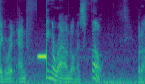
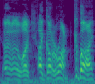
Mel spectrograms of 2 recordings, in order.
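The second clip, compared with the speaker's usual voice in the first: hurried, rising mock blurt; lightly voiced man rushing to escape; abrupt blurt; 8 semitones higher than usual. Nervous man blurts his exit to her, mildly hurried. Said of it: "he blurts out abruptly".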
